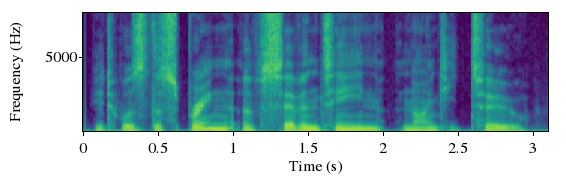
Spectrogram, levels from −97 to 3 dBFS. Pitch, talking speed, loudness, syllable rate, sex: 125 Hz, 155 wpm, -17 LUFS, 4.3 syllables/s, male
